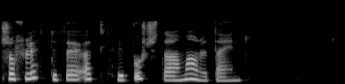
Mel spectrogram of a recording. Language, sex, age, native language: Icelandic, female, 20-29, Icelandic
